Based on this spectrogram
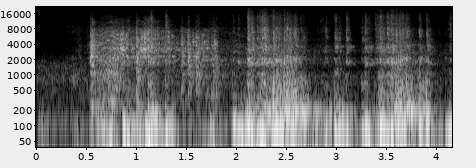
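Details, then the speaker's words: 1964 Chevy II gasser V8 after a year in storage, cold start without choke, throttle being feathered: engine catches, then surges and sags unevenly, nearly dying between blips; gas given after stalling floods it. "there you go so you got to kind of feather it while you give it a little more a little more gas"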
